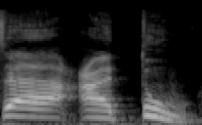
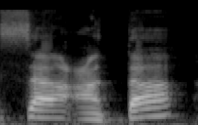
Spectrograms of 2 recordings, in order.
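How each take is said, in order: First: The word ends with an u vowel. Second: The word ends with an a vowel. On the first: The speaker calls it right. "dia mesti rafa'" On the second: The speaker calls it wrong. "Dia tak boleh baca dengan sa'ata"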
